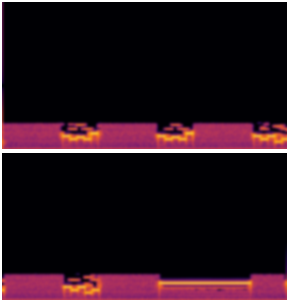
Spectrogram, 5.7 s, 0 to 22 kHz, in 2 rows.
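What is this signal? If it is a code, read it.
Five-tone selective call (ZVEI), heard as quick runs of five tones, tones of about 70 ms. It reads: 85750 85750 85825 85825
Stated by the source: ZVEI five-tone selective call 85827 received on an SDR.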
